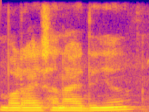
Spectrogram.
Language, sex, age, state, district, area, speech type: Santali, male, 30-45, West Bengal, Dakshin Dinajpur, rural, spontaneous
